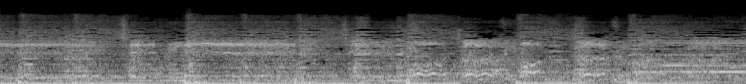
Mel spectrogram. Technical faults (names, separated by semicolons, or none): none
